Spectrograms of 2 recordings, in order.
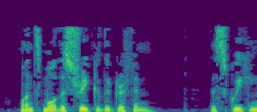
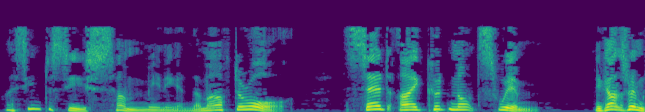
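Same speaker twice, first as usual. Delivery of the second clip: slow, rising fussy king; 8 semitones higher, slower than usual. A narrator's reading. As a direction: puzzle over the verses slowly. King reads, asks Knave.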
